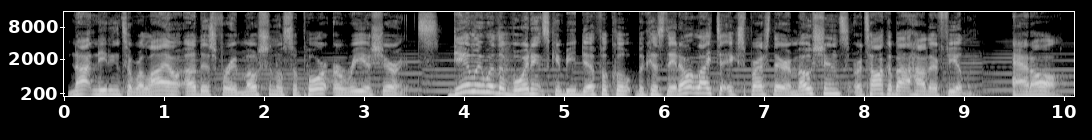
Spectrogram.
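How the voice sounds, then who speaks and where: A man with a somewhat high voice narrates a scripted video essay. His pitch moves around a lot, and faint music plays behind him. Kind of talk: scripted narration with personal asides.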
